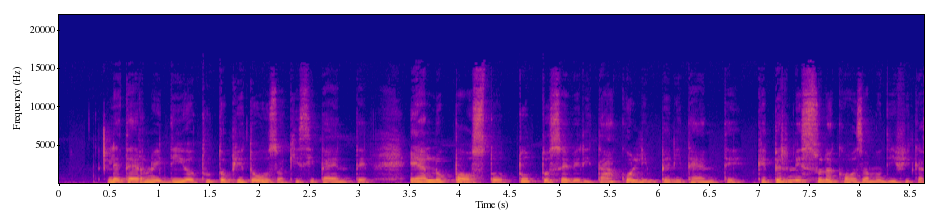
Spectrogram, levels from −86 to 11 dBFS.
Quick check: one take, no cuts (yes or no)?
yes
